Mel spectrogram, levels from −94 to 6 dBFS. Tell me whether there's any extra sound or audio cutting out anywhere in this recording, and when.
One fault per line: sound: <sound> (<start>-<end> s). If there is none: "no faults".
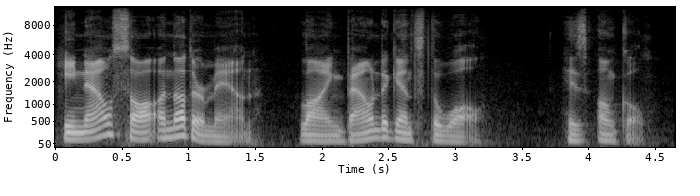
no faults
